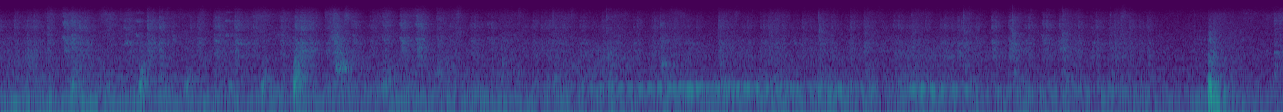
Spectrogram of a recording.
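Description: Paintbrush working oil paint onto a canvas: a run of irregular, short scratchy strokes.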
